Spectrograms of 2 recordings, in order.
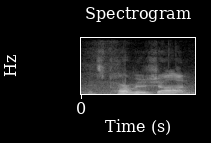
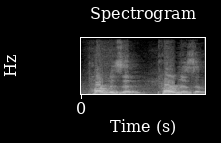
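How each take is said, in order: First: "Parmesan" said slowly in American English, PAR-muh-zhahn. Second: "Parmesan?" mocked with a high questioning rise; mocking Parmesan. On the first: Shown as a demonstration. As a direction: teach "It's Parmesan" slowly, American style. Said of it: "had to say it in an American accent". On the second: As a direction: repeat "Parmesan?" high and puzzled, imitating the mispronunciation. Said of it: "he kept calling it Parmesan".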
